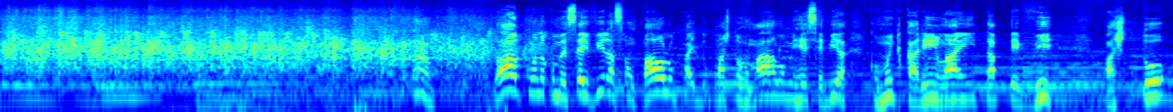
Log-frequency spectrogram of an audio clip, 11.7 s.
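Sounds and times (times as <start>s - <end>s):
audience applauding: 0.0s - 5.9s
speech: 4.3s - 11.7s.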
